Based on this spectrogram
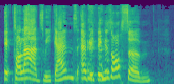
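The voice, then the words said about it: Attempted British accent. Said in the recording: “Why can't I do a British accent?”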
